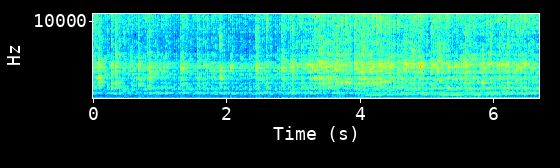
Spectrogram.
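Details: 1942 Farmall H tractor, hand-crank started in the garage after transmission teardown and repair of a scraping/screeching noise and hard reverse shifting, carburetor not yet adjusted: steady, even low chug with quick regular beat and light top-end rattle; runs smooth, normal running.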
